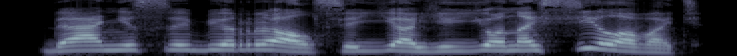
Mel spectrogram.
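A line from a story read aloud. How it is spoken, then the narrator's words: Roaring. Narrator (Russian): Взревел Белесый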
